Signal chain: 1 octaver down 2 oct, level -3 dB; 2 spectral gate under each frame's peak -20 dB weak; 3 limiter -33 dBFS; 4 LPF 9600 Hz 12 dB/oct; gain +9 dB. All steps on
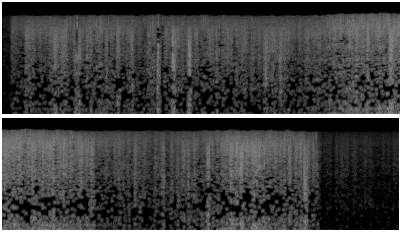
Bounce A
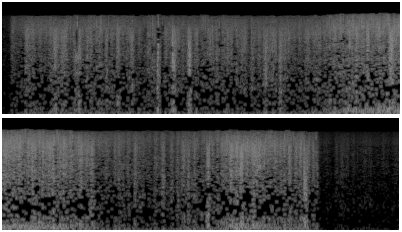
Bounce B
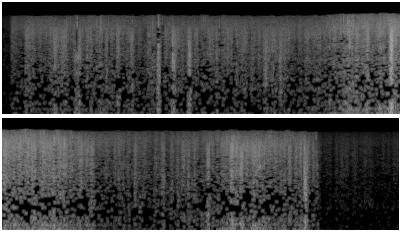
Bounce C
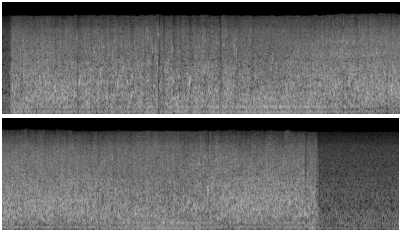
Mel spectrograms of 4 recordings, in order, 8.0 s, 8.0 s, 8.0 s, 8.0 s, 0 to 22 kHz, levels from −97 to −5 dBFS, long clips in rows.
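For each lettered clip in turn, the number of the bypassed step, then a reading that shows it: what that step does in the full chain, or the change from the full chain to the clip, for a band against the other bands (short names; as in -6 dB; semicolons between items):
1, 125 Hz band +6.0 dB; 3, crest factor change +9.0 dB; 2, 8 kHz band -18.5 dB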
